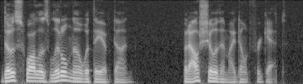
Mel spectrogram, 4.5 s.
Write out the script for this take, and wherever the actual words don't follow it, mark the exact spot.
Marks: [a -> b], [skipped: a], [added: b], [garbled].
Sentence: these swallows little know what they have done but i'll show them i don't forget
[these -> those] swallows little know what they have done but i'll show them i don't forget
